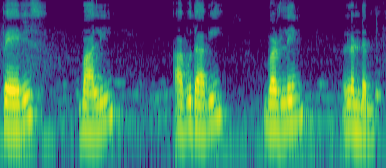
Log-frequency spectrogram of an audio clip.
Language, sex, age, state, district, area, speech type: Sindhi, female, 45-60, Delhi, South Delhi, urban, spontaneous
